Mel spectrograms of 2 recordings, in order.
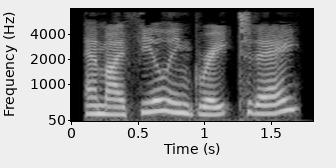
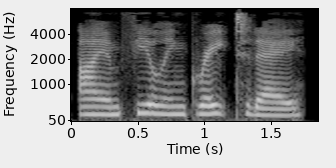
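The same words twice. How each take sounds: First: Questioning tune, climbing on "today"; rising question intonation. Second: Plain statement tune, settling down on "today"; falling statement intonation. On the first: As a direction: lift the pitch at the end of "today". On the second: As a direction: let the pitch fall towards "today". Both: Shown as a demonstration.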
